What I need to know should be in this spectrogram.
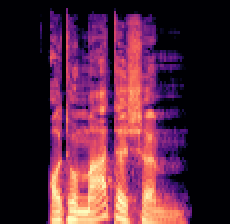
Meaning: strong dative masculine/neuter singular of automatisch
- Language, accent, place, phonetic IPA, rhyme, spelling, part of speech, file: German, Germany, Berlin, [ˌaʊ̯toˈmaːtɪʃm̩], -aːtɪʃm̩, automatischem, adjective, De-automatischem.ogg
